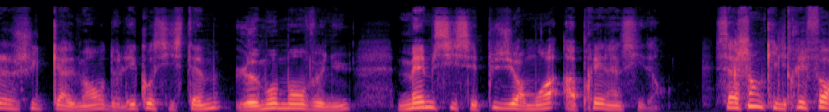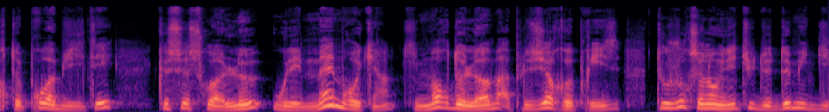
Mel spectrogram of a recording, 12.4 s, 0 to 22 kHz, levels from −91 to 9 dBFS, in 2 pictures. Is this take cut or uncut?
cut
